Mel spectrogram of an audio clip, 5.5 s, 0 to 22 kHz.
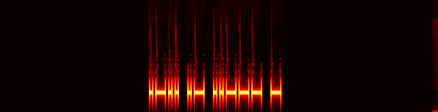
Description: Morse code, heard as a keyed tone, about 30 wpm, 700 Hz. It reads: LA2T
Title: DXCC-100 Call Signs - 4 Characters - 30wpm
